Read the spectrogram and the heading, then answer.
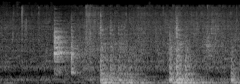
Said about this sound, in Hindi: तकरीबन 7 से 8 मिनट हो गए हैं मैं इसको लो फ्लेम पे भून रही हूँ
